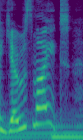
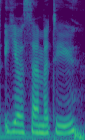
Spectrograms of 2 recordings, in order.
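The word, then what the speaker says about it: Yosemite: and I was like oh yoite yite and then I was informed that it's yiti and that's something I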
